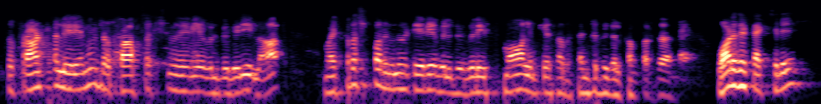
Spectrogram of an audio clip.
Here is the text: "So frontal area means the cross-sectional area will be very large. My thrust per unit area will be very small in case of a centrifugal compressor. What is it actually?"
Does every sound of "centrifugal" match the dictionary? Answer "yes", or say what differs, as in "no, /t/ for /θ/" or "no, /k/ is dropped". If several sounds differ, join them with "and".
no, /ɹ/ is dropped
